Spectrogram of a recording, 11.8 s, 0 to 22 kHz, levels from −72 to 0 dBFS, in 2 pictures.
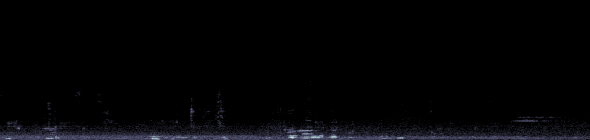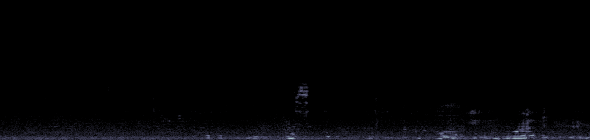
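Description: From the start to 5.66 s, and again from 7.59 s to the end, the other side's voice leaks through underneath, about 20 dB down at first and then louder at about 15 dB down. That's likely loudspeaker echo the canceller didn't fully remove. Over those same stretches the speech gets suppressed in double talk, dipping by up to about 25 dB at 0.13–1.72, 2.98–3.42, 4.84–4.9, 9.31–10.33 and 11.47–11.79 s. That's likely the canceller turning both voices down together.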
